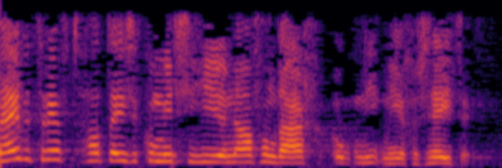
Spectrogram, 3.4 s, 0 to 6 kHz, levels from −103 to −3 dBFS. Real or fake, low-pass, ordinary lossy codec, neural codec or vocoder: real; 5.4 kHz; none; none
